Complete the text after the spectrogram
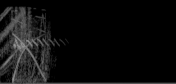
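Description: A short electronic chime sweeps up and down.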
